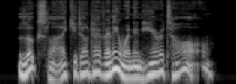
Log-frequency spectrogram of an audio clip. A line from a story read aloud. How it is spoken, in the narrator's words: Feline muttered, looking as uncomfortable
